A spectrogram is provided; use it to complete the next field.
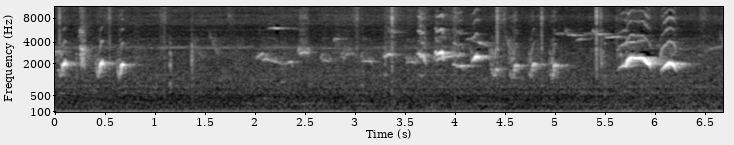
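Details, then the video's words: Greater green leafbird (cucak ijo) in full, vigorous song: loud clear whistled notes, then a run of quick varied warbling phrases and a bright, rising whistled flourish near the end, over a steady low hum. "Cucak ijo gacor"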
